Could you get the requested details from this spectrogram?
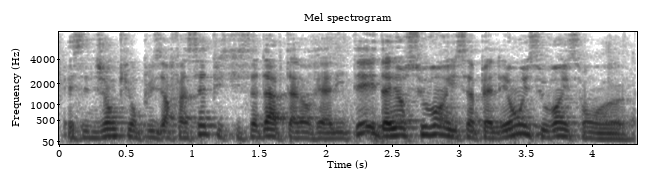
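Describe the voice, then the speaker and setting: A man giving a lively Torah class, joking and asking his audience questions. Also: medium pitch, very fast, crowd noise. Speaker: Torah teacher.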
